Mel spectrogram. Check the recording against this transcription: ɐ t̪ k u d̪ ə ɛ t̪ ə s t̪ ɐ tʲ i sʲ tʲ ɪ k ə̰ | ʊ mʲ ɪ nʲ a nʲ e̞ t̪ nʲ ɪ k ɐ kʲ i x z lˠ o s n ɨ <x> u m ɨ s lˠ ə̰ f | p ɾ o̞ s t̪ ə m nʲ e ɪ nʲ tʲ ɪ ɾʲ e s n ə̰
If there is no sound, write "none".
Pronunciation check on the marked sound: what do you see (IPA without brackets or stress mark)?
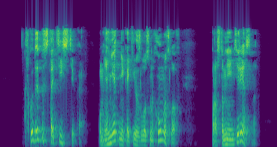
x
